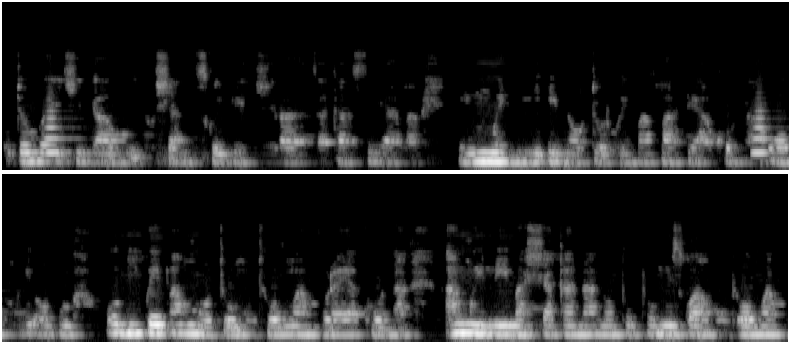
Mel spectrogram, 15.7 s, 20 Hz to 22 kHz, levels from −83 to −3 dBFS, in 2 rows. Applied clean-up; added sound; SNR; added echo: neural separator model SepFormer DNS4.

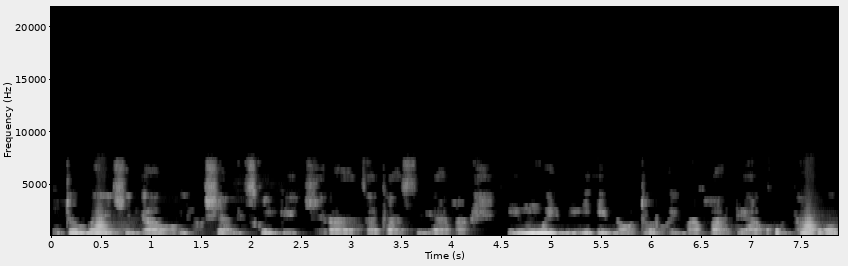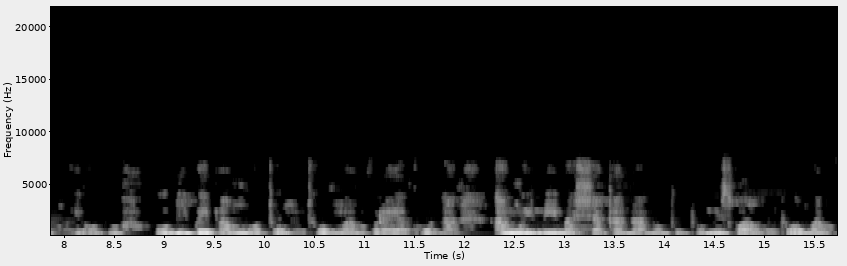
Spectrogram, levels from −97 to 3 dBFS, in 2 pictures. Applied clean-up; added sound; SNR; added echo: classical method WPE with log-MMSE.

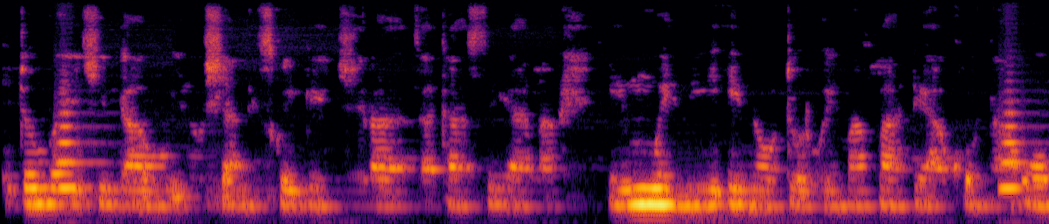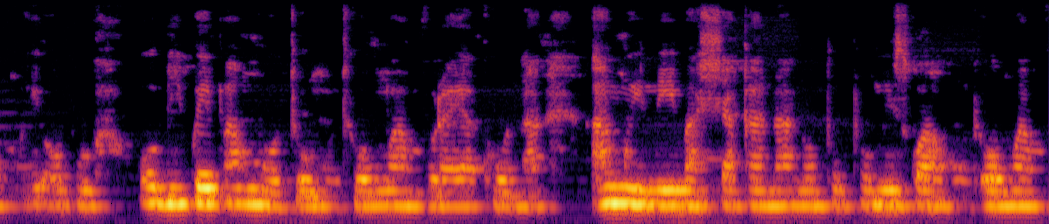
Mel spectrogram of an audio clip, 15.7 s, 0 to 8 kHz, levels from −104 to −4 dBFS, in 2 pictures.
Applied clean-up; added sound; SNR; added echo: none; Brass instrument; 8 dB; reverberation time 0.3 s.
